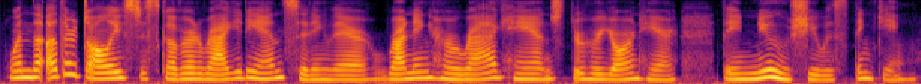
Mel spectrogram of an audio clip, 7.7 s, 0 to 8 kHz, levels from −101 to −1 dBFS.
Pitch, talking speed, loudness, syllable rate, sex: 210 Hz, 170 wpm, -17 LUFS, 4.7 syllables/s, female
